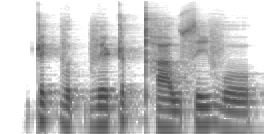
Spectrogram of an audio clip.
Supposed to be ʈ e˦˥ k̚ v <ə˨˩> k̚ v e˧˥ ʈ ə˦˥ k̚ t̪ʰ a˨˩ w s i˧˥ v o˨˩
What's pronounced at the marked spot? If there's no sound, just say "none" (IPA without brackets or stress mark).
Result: ə˨˩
